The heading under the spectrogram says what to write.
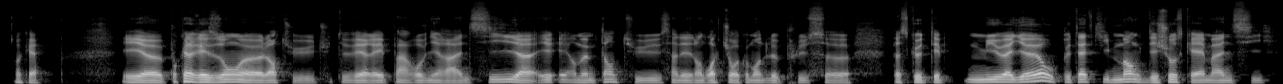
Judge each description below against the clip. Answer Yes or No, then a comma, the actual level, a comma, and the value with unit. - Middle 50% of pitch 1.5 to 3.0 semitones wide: No, average, 3.4 semitones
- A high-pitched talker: No, low, 100 Hz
